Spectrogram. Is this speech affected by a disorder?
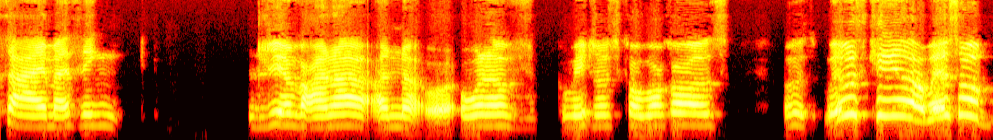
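Yes: Down syndrome.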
